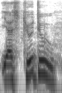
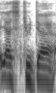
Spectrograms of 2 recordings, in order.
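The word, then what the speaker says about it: يَسْجُدُ: Nahwu mengerti kemudian ini dibaca dengan yasjudu Kok tidak yasjuda atau yasjudi ini ahlias Nahwu sab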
